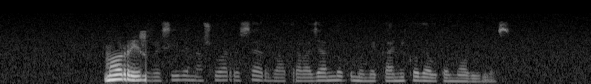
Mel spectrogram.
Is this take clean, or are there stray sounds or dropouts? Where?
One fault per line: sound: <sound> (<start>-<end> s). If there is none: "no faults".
no faults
